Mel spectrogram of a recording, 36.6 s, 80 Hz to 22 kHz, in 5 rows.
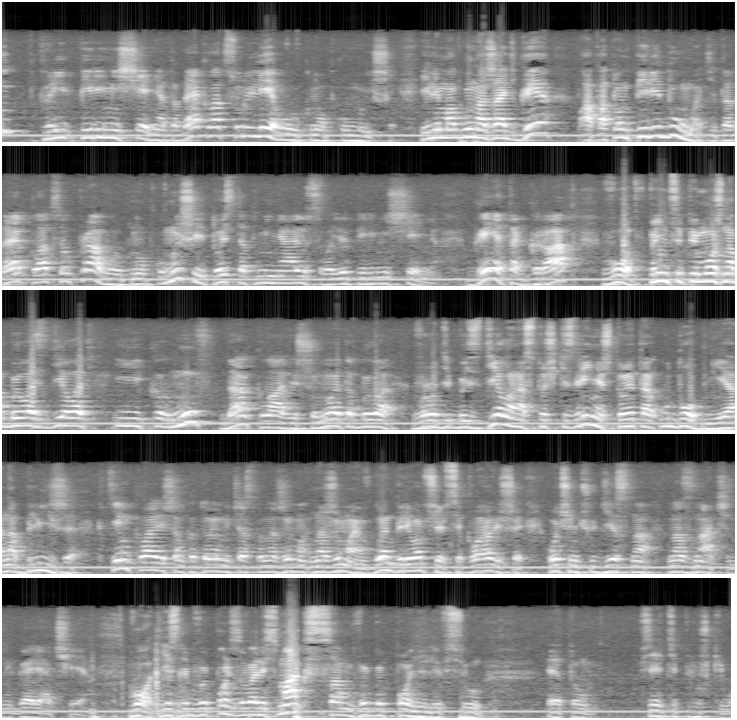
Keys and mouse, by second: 4.8 g, 34.5-36.6 middle drag.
